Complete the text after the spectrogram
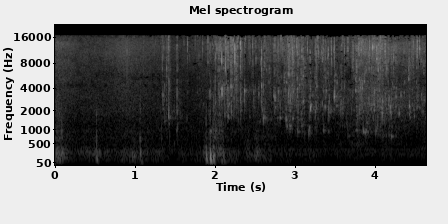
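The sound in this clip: Water runs and drips faintly as a folded, elongated towel is soaked to make a wet compress, with soft splashes, a few small clicks and a slightly louder trickle in the second half.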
